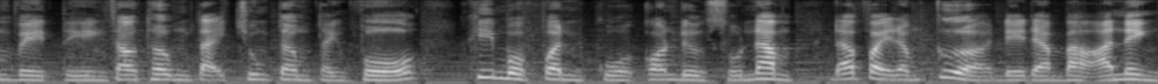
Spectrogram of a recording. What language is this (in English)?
Vietnamese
